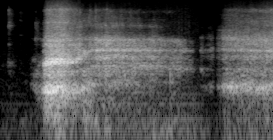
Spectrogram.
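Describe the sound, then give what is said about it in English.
A deep breath drawn as a long, airy rush for about two seconds, then a short pause before another breath begins and carries on to the end. “Nice deep breath.”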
